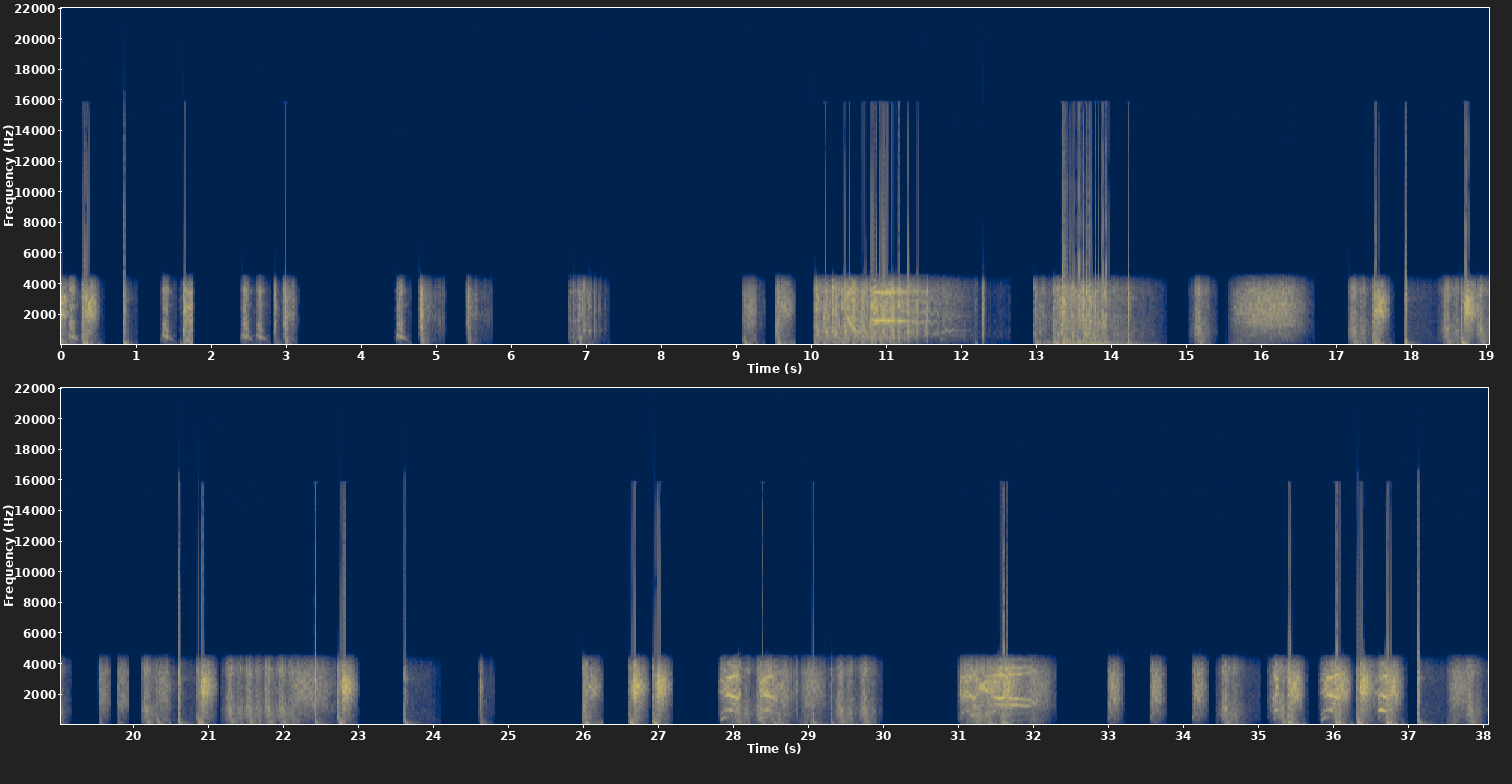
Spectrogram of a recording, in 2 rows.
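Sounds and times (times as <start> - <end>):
cartoon whacks: 9.1 - 9.8, 18.4 - 23.0, 26.0 - 27.2.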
